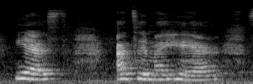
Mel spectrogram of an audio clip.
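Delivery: subdued, slow, measured, reined-in happiness. Retelling her reply to a lady asking about her hair, with toned-down happiness. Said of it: "I toned my happiness down".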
